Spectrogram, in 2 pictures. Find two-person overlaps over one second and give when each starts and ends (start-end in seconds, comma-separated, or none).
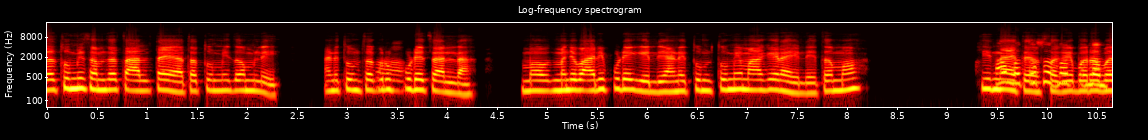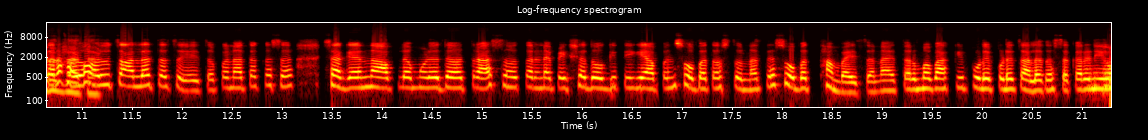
9.5-11.1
